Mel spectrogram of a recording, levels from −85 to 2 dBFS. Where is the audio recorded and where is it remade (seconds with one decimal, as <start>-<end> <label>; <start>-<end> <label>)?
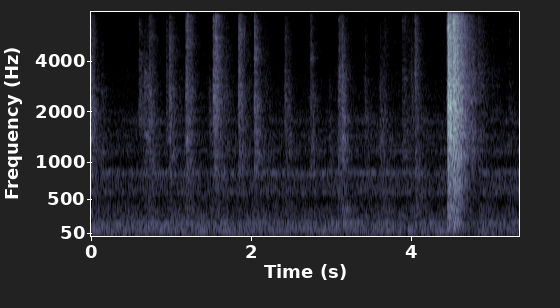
0.0-5.4 recorded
